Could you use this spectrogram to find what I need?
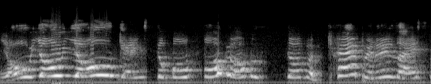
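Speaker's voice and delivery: mock gangsta robots. Mocking the movie's comic robot duo, loud and hammed-up. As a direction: lampoon them as over-the-top cartoon gangsters. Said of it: "they're like".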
